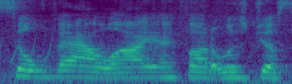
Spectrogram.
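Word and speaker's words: Silvally: super effective and yes this pokemons name is pronounced Silve a lie I thought it was just so volley but the anime says it's sold a lie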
